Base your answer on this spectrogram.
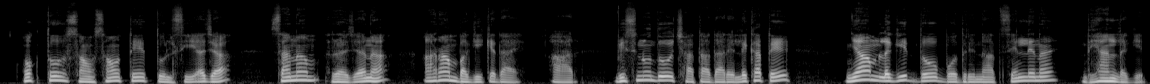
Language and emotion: Santali, neutral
